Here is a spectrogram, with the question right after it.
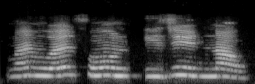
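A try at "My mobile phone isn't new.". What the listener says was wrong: ইজন্ট নাও না, isn't নিউ, NEW হচ্ছে নিউ, নিউ মানে নতুন। উচ্চারণ ঠিক করে করো, দেখে দেখে বলো আবার, চলো বলো, আবার বলো, লাইনটা আবার বলো।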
